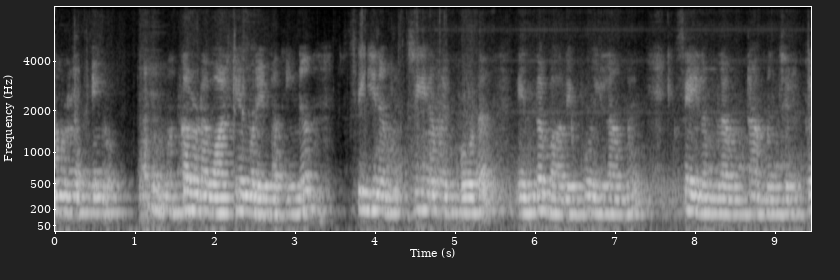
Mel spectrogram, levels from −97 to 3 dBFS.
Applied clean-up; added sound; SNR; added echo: neural separator model SepFormer DNS4.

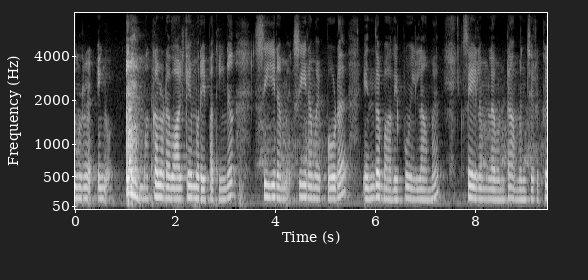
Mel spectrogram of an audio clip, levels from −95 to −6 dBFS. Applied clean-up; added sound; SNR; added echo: none; none; none; none.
